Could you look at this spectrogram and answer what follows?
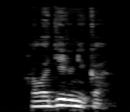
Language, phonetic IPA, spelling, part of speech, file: Russian, [xəɫɐˈdʲilʲnʲɪkə], холодильника, noun, LL-Q7737 (rus)-холодильника.wav
- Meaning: genitive singular of холоди́льник (xolodílʹnik)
